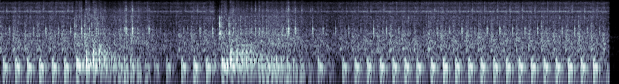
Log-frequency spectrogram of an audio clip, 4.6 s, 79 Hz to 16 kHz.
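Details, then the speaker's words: Husaberg FX450 single-cylinder after installing a Dirt Tricks timing chain tensioner to fix a cold-idle knock from the weak stock hydraulic tensioner: a steady idle thump with light blips and no knock. Normal idle after repair. "so let's fire it up and see how it sounds I don't know about you but I don't hear any noise"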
